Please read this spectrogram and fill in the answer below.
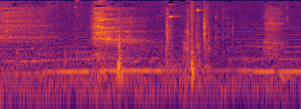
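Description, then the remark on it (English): Someone fumbles at a door, with a few scattered metallic rattles and soft knocks like a key scraping at a lock, over a low steady hum. No one speaks. “Tom, what are you doing? Looking for a door key?”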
